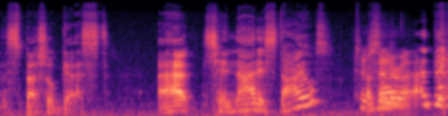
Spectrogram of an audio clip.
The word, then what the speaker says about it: Chenara: Chenara.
